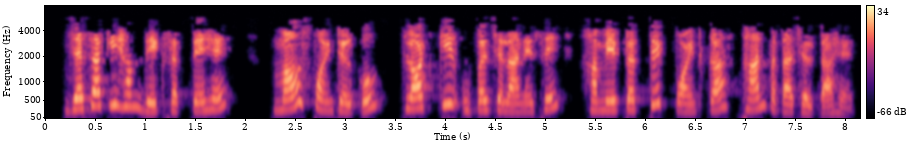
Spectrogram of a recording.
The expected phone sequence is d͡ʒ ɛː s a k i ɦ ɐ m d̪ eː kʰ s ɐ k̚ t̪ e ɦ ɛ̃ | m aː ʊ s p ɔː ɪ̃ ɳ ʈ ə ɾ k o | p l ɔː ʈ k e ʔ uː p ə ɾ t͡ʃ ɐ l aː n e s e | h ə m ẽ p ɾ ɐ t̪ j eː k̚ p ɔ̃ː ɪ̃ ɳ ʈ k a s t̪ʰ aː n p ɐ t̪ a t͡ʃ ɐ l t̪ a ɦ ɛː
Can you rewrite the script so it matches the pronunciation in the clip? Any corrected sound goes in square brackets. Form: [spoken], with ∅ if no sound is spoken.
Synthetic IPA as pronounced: d͡ʒ ɛː s a k i ɦ ɐ m d̪ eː kʰ s ɐ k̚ t̪ e ɦ ɛ̃ | m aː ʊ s p ɔː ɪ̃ ɳ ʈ ə ɾ k o | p l ɔː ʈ k e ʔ uː p ə ɾ t͡ʃ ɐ l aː n e s e | h [ɐ] m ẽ p ɾ ɐ t̪ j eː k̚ p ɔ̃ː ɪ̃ ɳ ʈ k a s t̪ʰ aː n p ɐ t̪ a t͡ʃ ɐ l t̪ a ɦ ɛː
